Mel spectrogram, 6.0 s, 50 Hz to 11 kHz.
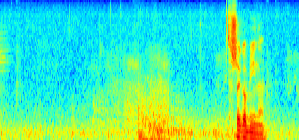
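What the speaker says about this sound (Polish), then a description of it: "Tak śmiesznie poczuć burzę w grze. I to tak obfitą." A heavy thunderstorm with pouring rain in the video game Gothic 2 hisses steadily while thunder swells in a low rumble midway; someone speaks briefly near the end.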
